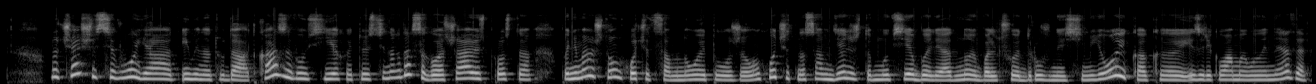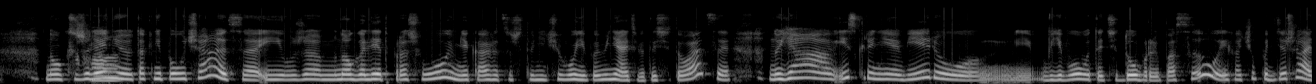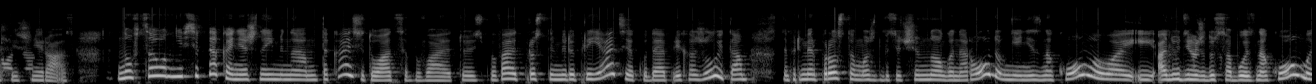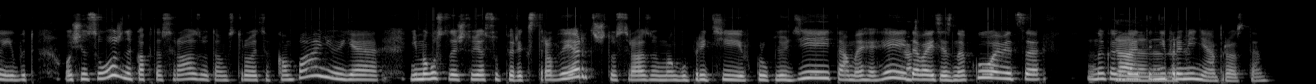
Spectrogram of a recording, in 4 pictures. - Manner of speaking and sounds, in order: mechanical hum; distorted speech
- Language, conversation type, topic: Russian, advice, Как перестать чувствовать неловкость на вечеринках и праздничных мероприятиях?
